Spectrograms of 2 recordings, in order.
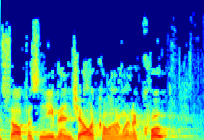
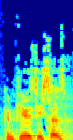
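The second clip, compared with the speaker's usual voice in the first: ordinary talk, nothing marked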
